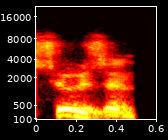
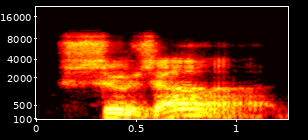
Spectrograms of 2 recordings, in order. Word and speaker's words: Suzanne: to make to you i've been mispronouncing your name as susan all these years i didn't know your name was suzanne and he turns away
